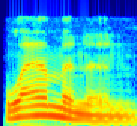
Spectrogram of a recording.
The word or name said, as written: laminin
